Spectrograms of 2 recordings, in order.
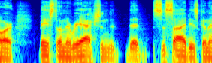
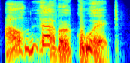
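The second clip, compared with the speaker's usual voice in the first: high, slow, loud vow; defiant shout; 5 dB louder, much slower than usual. Retold or imitated. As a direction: shout it drawn out like a final promo line. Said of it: "finishes his promo with".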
